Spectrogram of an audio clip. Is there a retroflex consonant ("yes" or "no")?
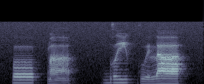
no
